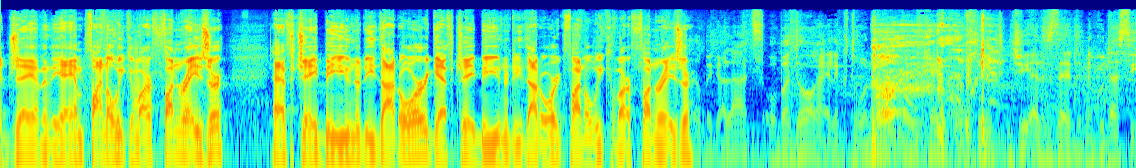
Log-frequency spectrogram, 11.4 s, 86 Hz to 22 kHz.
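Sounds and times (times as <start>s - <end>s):
speech: 0.0s - 7.1s, 7.7s - 11.3s
short rough throat clearing: 8.7s - 10.1s
cough: 8.7s - 10.2s.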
